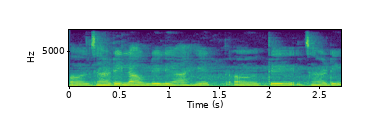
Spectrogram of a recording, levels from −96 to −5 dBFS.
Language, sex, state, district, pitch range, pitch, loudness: Marathi, female, Maharashtra, Solapur, 210-220 Hz, 215 Hz, -14 LUFS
